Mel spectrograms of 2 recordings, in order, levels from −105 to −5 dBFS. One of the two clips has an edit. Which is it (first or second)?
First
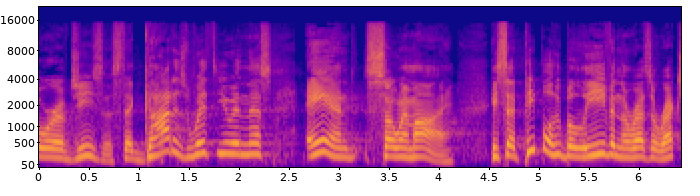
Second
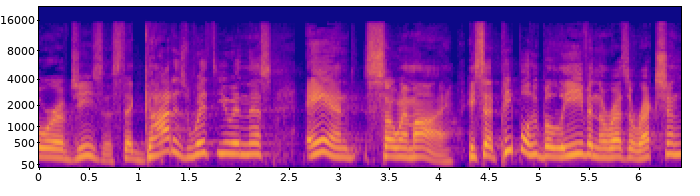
second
